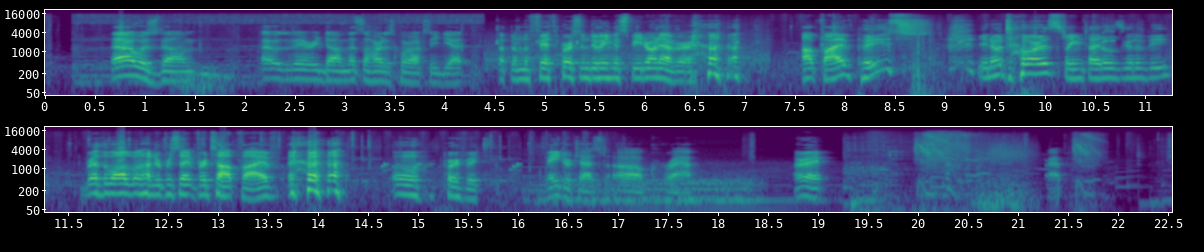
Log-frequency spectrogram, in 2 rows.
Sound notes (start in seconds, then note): 6.5 laugh; 13.7 laugh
